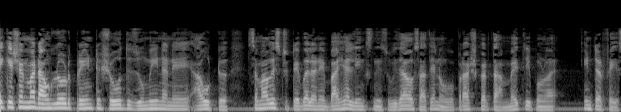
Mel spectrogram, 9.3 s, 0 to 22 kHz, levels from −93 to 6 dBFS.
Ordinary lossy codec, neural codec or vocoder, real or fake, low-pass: none; none; real; none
